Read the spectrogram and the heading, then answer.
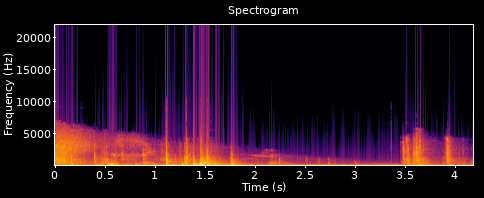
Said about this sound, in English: Whoever fired those shots couldn't have missed any.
